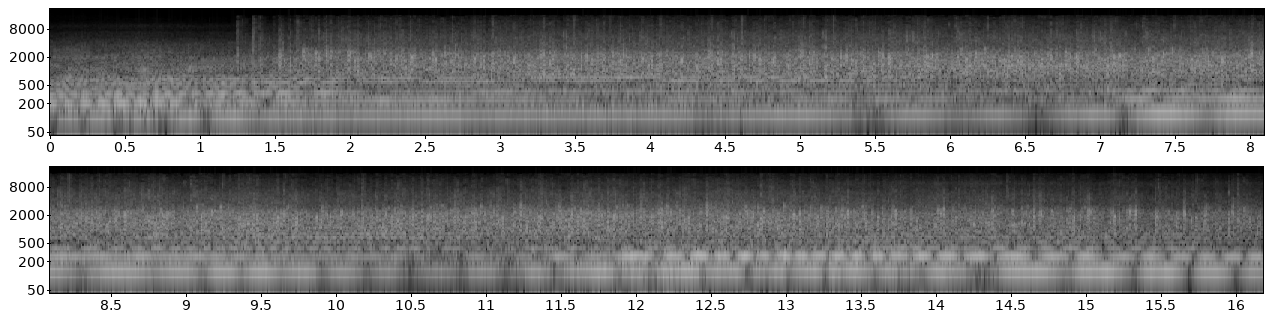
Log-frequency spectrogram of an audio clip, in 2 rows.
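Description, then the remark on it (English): A crowd at an airport tower bursts into loud, sustained applause and cheering after a brief pause as the Indonesian N250 Gatot Kaca aircraft takes off on its first flight, over the constant low droning hum of a propeller aircraft engine. “The airport tower resounded with cheers and applause as my pilot, Erwin Danuwinata, and my co-pilot, Sumarwoto, managed to get me up into the sky.”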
